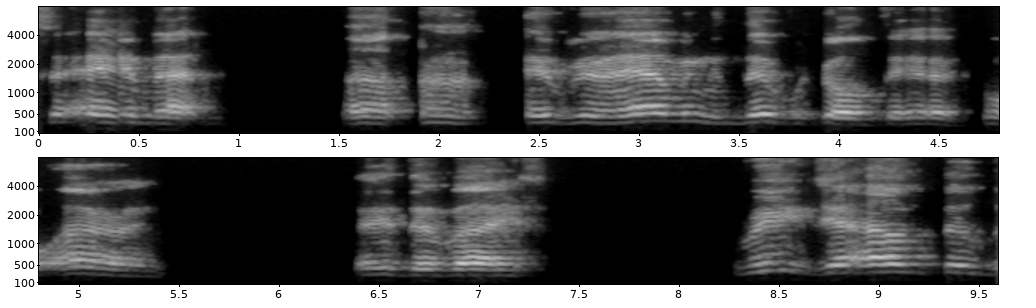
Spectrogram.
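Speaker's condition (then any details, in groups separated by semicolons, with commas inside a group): ALS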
